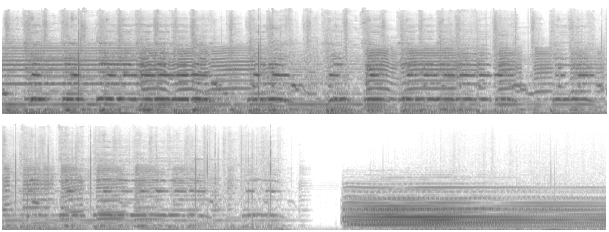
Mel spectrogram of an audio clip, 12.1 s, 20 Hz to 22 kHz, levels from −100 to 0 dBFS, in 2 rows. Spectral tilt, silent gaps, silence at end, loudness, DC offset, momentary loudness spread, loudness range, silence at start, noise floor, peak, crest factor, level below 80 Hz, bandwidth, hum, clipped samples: -4.5 dB/octave; none; 0 s; -39 LUFS; under 0.1%; 15 LU; 11 LU; 0 s; -72 dBFS; -18 dBFS; 22 dB; -56 dBFS; 17 kHz; none; under 0.1%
